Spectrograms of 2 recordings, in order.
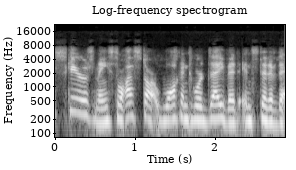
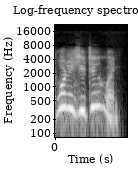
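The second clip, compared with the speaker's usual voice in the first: alarmed question; 9 semitones higher than usual. Retold or imitated. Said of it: "I'm like".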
